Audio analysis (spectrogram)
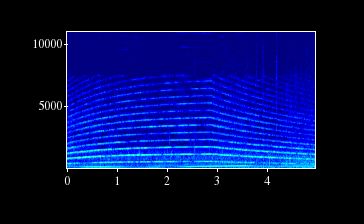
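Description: A police car siren wails continuously in the video game L.A. Noire, a loud steady tone rising and falling slowly with no voices over it.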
